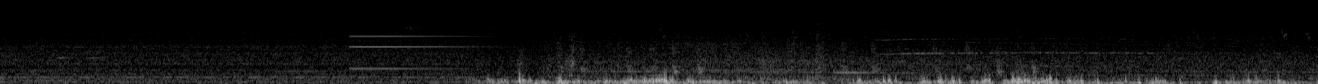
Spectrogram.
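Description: Wind buffeting the microphone in loud, irregular low gusts from about five seconds in, over faint railway sound from trains approaching the station. A short electronic beep sounds about three and a half seconds in.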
